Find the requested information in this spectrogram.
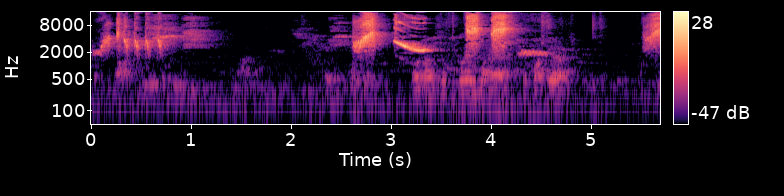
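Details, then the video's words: Sooty-headed bulbul played as a lure to restart singing in a bird that has gone quiet: a quick burst of six chirps, bright chattering notes, a clear downward-slurring whistle, then short high chirps. "Pancingan suara kapas tembak macet bunyi"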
